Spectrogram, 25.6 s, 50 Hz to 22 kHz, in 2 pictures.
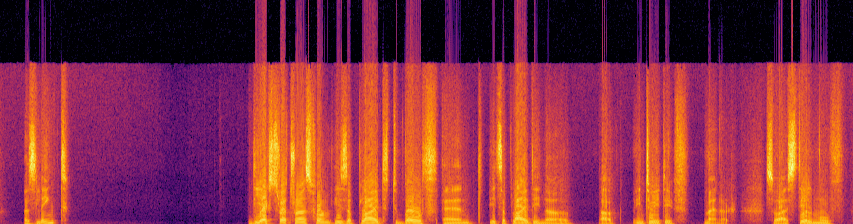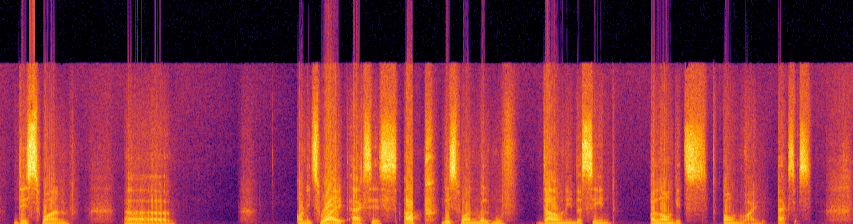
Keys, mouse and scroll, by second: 0.8-3.2 alt+drag, 24.4-25.5 alt+drag.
